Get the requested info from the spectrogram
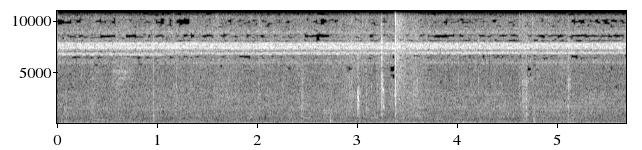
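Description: Steady high-pitched drone of insects, crickets or cicadas, over a low rumble, with a few light clicks about three seconds in.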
